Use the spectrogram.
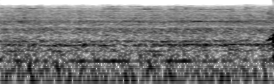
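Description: A train rolls past close by, a steady low rumble and rattle filling the whole moment, with no talking.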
